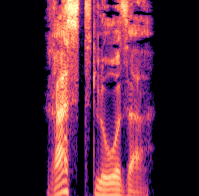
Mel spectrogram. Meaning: inflection of rastlos: 1. strong/mixed nominative masculine singular 2. strong genitive/dative feminine singular 3. strong genitive plural
- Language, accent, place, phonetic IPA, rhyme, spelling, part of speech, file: German, Germany, Berlin, [ˈʁastˌloːzɐ], -astloːzɐ, rastloser, adjective, De-rastloser.ogg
